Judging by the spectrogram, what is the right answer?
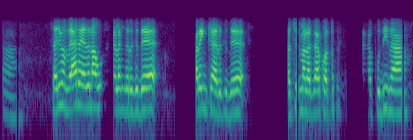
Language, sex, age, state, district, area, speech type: Tamil, female, 45-60, Tamil Nadu, Kallakurichi, urban, conversation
